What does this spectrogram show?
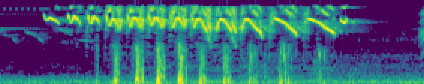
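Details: Sibite singing a lot: a fast, high-pitched twittering run of thin sliding notes, dense and sibilant, lasting about two seconds, over soft lower clicking sounds.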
